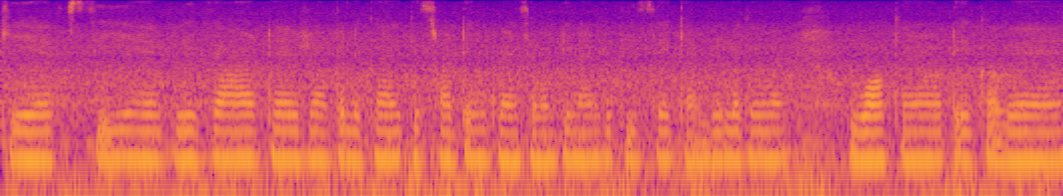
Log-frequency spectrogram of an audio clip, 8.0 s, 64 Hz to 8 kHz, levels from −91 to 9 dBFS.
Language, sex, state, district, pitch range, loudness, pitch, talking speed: Hindi, female, Chhattisgarh, Bilaspur, 155-160 Hz, -17 LUFS, 155 Hz, 190 wpm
